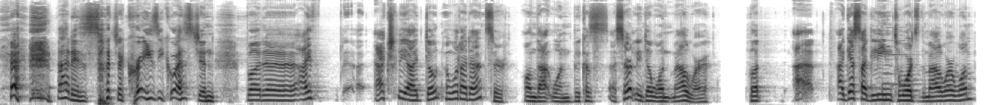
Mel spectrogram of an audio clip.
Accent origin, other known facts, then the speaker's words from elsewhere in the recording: Dublin, Leinster, Ireland; moved away as an adult; now in Sweden; I'm an Irish guy, so I was born in Dublin. Ireland, nineteen sixty-six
